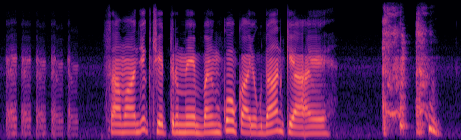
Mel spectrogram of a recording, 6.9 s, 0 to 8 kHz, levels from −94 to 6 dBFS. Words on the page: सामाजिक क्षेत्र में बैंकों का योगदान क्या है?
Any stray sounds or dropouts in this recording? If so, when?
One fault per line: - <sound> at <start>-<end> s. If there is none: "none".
- laugh at 0.1-1.2 s
- cough at 5.7-6.6 s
